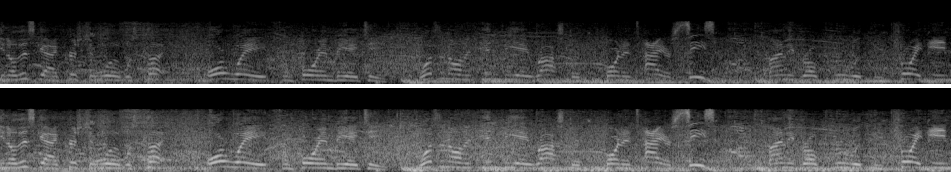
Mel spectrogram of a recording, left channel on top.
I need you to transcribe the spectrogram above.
know, this guy, Christian Wood, was cut or waived from 4 NBA teams. Wasn't on an NBA roster for an entire season. Finally broke through with Detroit in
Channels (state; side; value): quieter; left; 11.2 dB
